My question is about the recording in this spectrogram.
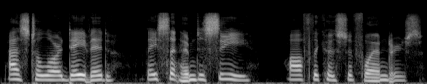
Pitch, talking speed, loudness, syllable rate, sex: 205 Hz, 195 wpm, -18 LUFS, 4.5 syllables/s, female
